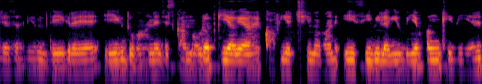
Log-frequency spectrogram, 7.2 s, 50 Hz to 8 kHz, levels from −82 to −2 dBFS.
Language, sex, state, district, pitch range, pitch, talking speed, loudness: Hindi, male, Uttar Pradesh, Etah, 105-110 Hz, 110 Hz, 205 wpm, -27 LUFS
